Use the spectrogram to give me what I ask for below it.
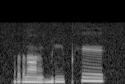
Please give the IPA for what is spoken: r ã˨ ɡ͡b i˨ pʰ ɪ˦

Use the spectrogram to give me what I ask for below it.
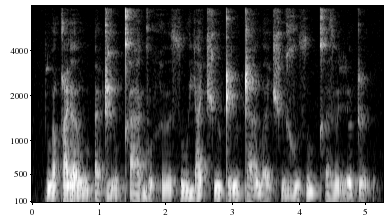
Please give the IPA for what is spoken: ɾ u q i ɾ ɐ β u ʔ a ʈ ɣ ʉ w kʰ a ɡ u h ɵ θ u j a t͡ʃʰ ʉ ʈ ɨ ɾ ʉ ʈ a w ɐ t͡ʃʰ ʉ ɣ u θ u kʰ ɐ ð ɵ r ɵ ʈ ɵ ʔ

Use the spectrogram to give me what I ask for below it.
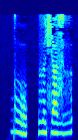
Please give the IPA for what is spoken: ɡ o | ð ə ç a z ə̤

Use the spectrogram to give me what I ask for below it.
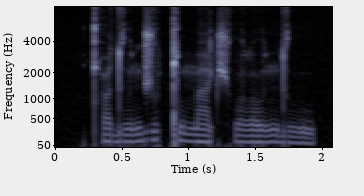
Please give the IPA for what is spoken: qʰ u d u n d͡ʒ u ǃ u m a t͡ʃʰ u lˠ u n d u

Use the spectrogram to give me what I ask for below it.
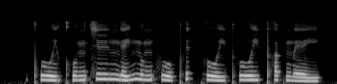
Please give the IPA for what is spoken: pʰ uː˨˩ j kʷʰ ɐ˨˧ ŋ t͡s yː˧ ŋ e˨˥ j n̪ ʊ˨˥ ŋ f uː˨˩ pʰ ɪ˥ k̚ h uː˨ j pʰ uː˧ j pʰ ɐ˧ k̚ m e˨˩ j

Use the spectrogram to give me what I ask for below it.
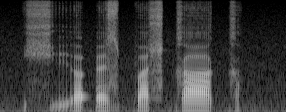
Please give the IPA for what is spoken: ç ḭ ɐ̯ ʔ ɛ z p a ɬ k a k

